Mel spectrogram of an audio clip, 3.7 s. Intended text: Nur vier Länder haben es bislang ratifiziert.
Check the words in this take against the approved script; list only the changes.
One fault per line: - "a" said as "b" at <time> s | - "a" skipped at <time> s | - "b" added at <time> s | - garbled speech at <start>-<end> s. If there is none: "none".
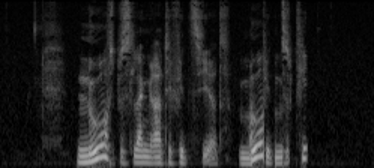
- "vier Länder haben" skipped at 1.1 s
- garbled speech at 2.4-3.1 s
